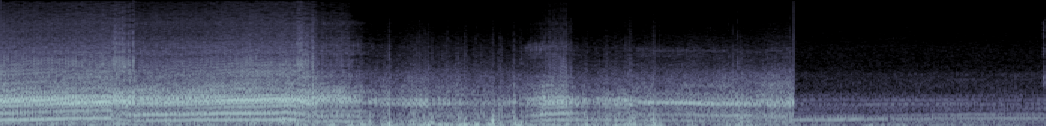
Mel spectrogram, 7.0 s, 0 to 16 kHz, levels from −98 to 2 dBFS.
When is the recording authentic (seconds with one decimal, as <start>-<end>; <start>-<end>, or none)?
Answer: none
